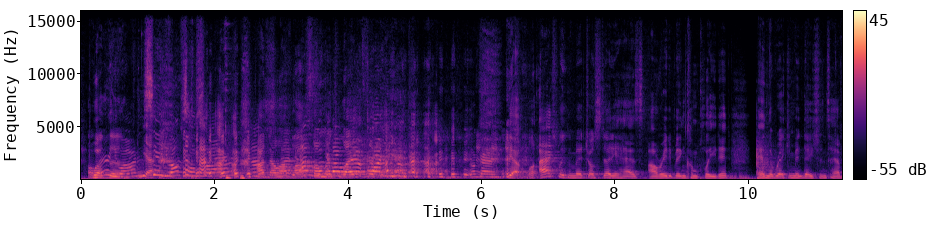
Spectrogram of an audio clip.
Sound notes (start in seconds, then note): 2.9 multiple people speaking and laughing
